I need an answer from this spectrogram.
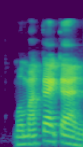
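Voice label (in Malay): "memakaikan", Malay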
